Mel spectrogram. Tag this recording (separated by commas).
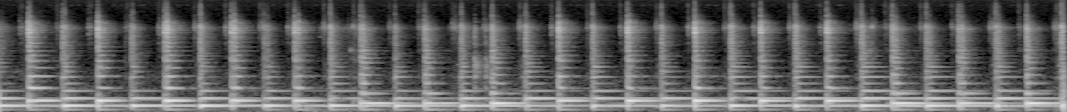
Musical instrument, Acoustic guitar, Music, Guitar, Plucked string instrument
